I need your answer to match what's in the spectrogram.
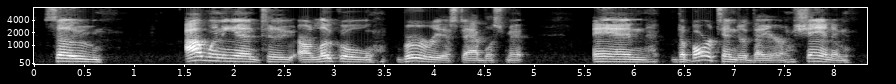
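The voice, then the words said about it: Noticeable regional accent. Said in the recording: “Y'all hear my accent... people pick on my accent.”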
